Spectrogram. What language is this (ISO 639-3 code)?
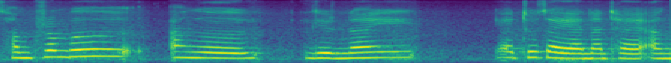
brx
